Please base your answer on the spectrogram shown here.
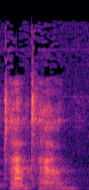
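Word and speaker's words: Tintin: 13 million adventures of tantan i insist on the french or shall i say belgian pronunciation uh 11 million um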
